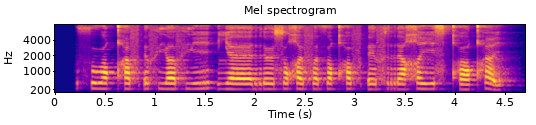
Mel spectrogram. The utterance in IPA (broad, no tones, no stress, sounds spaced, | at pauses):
θ uː qʰ ɪ f ʔ ɪ f j ɜ f j i | ʎ ɛː r ø s u χ ɪ f ɜ θ u qʰ u f ʔ e f r ɛ χ iː s qʰ u qʰ i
